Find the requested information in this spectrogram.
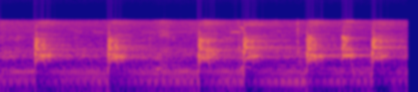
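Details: Dog barking, with Stevie and Zoey named alongside; seven sharp, harsh barks over about six seconds, some single and some in quick pairs, each with a rough mid-pitched tone, over a steady low background hum.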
